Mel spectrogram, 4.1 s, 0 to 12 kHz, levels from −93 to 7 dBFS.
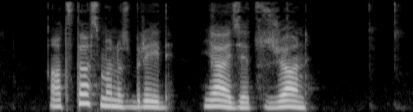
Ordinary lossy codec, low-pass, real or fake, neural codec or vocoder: MP3, 64 kbps; 10.8 kHz; real; none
